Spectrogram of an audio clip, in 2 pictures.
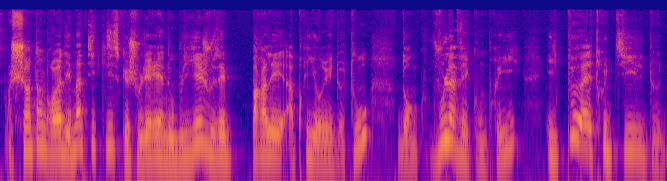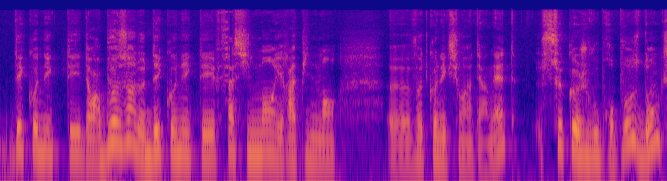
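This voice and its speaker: A man's voice: fairly high pitch, warm tone. A man hosting a computer tutorial, explaining each step on screen in a chatty way with many fillers. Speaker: computer help tutorial host. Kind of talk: screen-recorded software tutorial.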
